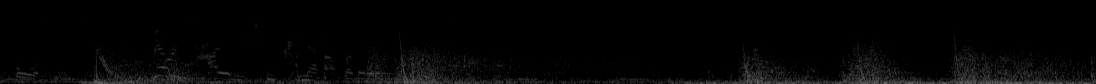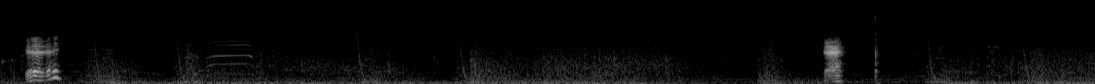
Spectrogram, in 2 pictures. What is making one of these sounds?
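Laser beams fire with a humming buzz.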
